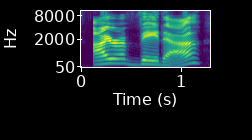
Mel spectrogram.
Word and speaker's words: Ayurveda: Ayurveda, pronounce it for me. Ayurveda.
